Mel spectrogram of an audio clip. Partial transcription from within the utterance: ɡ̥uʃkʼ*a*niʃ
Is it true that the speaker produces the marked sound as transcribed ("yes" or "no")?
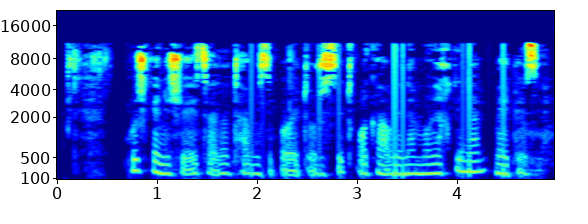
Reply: no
